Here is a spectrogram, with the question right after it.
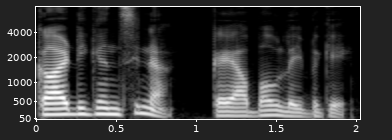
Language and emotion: Manipuri, neutral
